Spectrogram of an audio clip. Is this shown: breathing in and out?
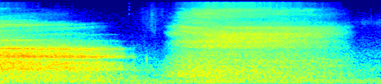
yes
